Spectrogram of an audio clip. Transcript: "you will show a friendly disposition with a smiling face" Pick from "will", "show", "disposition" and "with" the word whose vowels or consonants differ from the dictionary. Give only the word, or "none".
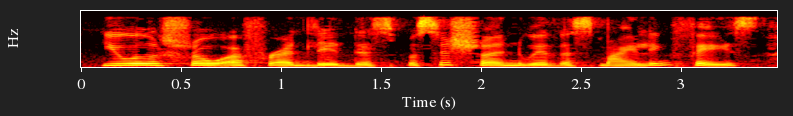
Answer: disposition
